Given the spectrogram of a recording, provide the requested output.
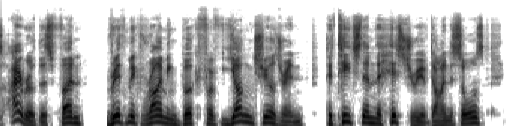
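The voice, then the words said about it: Imitates another person's voice, put-on accent. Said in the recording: “that accent is on point ... No, it's terrible.”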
